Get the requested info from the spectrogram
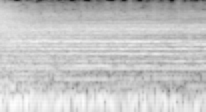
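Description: Orchestral music: held chords over a deep, steady bass.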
